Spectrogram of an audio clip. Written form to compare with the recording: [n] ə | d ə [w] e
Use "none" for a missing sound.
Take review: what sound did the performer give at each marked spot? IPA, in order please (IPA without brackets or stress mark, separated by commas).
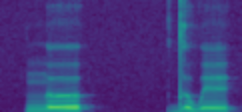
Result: n, w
